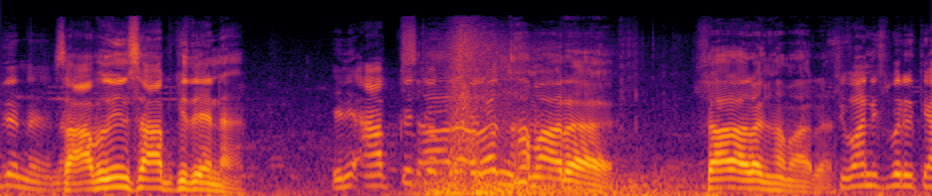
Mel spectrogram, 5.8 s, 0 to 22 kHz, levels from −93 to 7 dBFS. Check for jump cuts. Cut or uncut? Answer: cut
